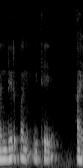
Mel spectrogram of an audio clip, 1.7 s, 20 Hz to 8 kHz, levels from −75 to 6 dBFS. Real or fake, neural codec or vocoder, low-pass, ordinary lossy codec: real; none; 7.2 kHz; AAC, 48 kbps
